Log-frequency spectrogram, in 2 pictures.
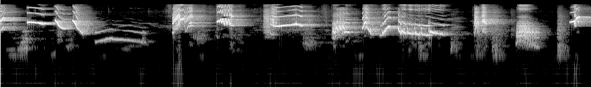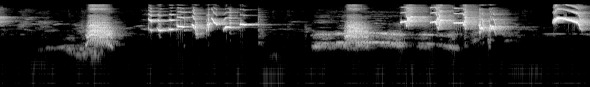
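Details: Oriental magpie-robin song recorded in the afternoon to provoke rival magpie-robins into answering. Rapid bursts of bright whistles, trills and sharp chirps come in phrases separated by brief pauses, with a few lower scratchy notes.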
